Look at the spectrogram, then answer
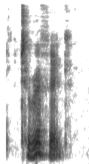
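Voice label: "terrific", British English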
